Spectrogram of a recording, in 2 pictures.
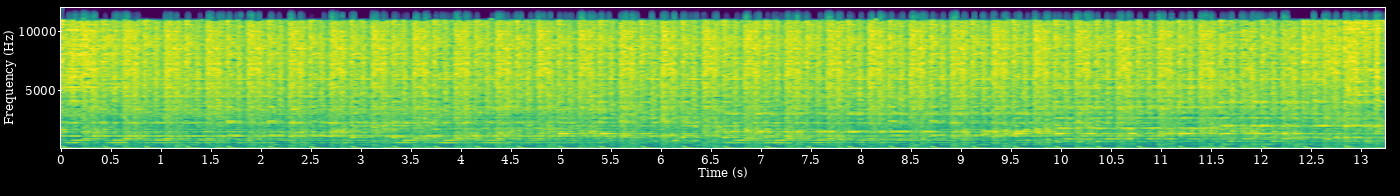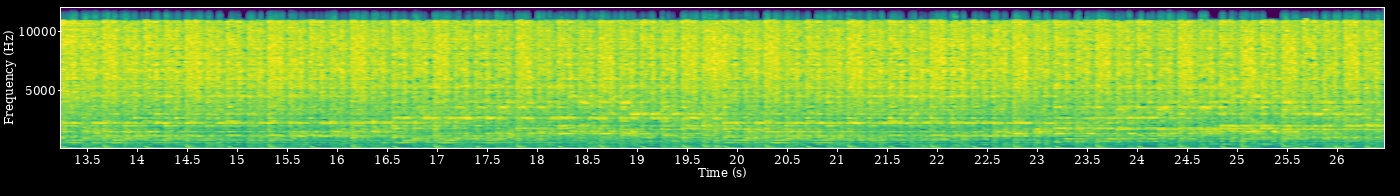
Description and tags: Disthread WIP
song, techno, loop, bass, trance, disthread, colonelix, lead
